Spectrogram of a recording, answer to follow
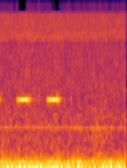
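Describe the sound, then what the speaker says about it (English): A microwave oven gives two short, clear beeps in quick succession over a steady low room hum, with no one speaking. "Now I'm hearing weird beeps."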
